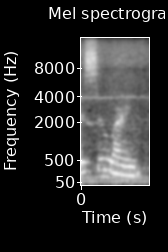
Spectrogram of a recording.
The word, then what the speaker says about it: excelente: Então, a sílaba mais forte é excelente, tá?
